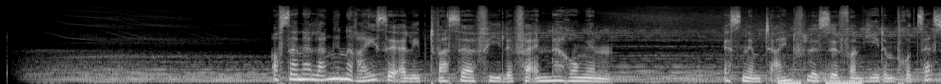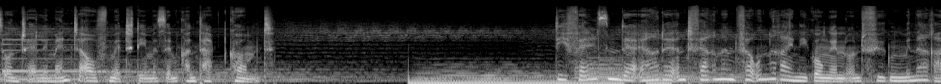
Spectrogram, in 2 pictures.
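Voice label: german female commercial; voice demos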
